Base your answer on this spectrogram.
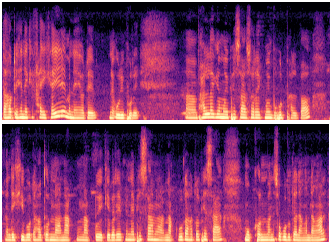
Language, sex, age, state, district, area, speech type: Assamese, female, 45-60, Assam, Goalpara, urban, spontaneous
